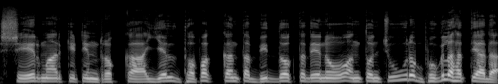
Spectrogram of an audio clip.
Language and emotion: Kannada, fearful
